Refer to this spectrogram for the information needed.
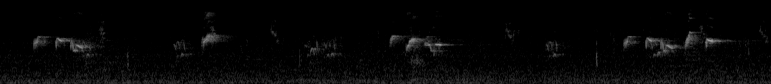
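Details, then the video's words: Decoy red-whiskered bulbul at a trap luring wild birds, Vietnam, 20 May 2016: quieter fluted two- to four-note phrases, spaced about every second, over a calm background. "Bẫy đấu chim chào mào"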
